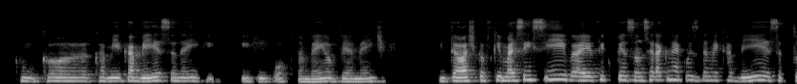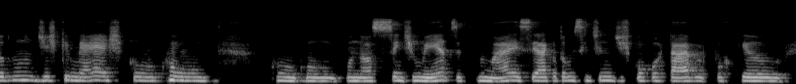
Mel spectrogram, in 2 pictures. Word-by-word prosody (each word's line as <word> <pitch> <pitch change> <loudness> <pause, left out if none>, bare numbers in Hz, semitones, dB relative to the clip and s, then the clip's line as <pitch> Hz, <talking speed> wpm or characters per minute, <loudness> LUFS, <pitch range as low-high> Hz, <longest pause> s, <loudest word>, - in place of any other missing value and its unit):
com 150 -3 -2
com 160 +2 0
a 155 -1 -1
com 160 - -3
a - - +1
minha 155 0 +4
cabeça, 160 +1 +3
né, 155 0 +1
e 155 -1 -1 0.4
e 145 - -2
com 140 - 0
o 140 - -7
corpo 130 0 -7
também, 130 +2 +2
obviamente. 135 0 -1 0.5
Então 150 +2 +3
eu - - +10
acho 165 0 +4
que 185 - -2
eu - - +1
fiquei 185 +1 -1
mais 175 0 +5
sensível, 215 0 +2
aí 185 0 +5
eu 185 - -3
fico 205 +1 -4
pensando: 195 -2 -1
"Será 195 +1 +2
que 195 - -7
não 210 - +4
é - - -4
coisa 200 -2 -5
da 190 - -6
minha 185 -1 -5
cabeça? 180 0 0
Todo 180 +1 -3
mundo 195 -1 -1
diz 180 0 -2
que 190 - -5
mexe 185 +1 -1
com 175 -2 -4
com 170 -2 0 0.6
com 170 -2 0
com 155 -2 0
com 165 - -2
nossos 160 0 +1
sentimentos 170 +1 +1
e 165 - -4
tudo 170 +1 -1
mais.". 165 +3 +2
Será 170 -1 +2
que 170 - -11
eu - - -2
estou 175 0 -3
me 175 - -1
sentindo 175 +2 -2
desconfortável 165 -1 -1
porque 165 +1 -6
eu, 160 -2 +2
170 Hz, 220 wpm, -26 LUFS, 155-180 Hz, 0.6 s, eu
